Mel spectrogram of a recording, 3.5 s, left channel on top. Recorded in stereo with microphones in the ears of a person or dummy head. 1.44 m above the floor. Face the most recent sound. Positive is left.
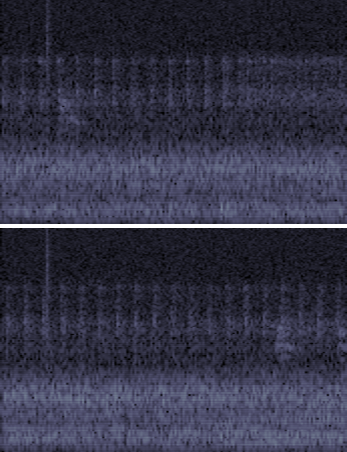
turn(degrees=-55)  # may be behind; listen again after turning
